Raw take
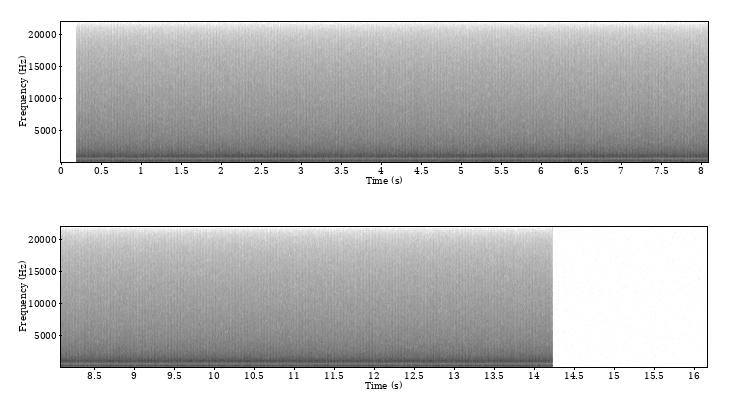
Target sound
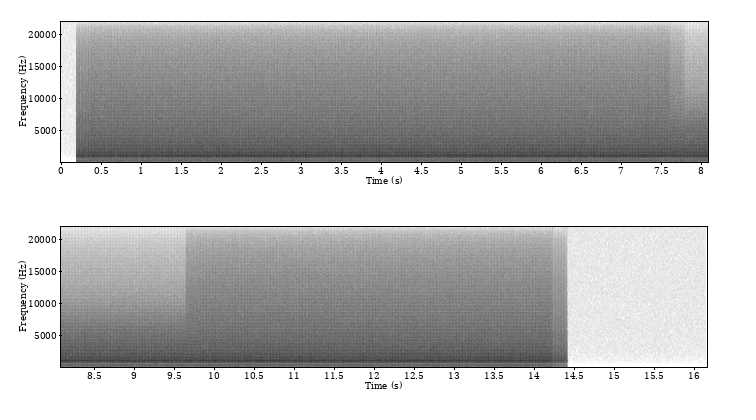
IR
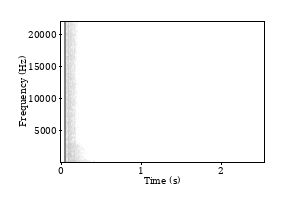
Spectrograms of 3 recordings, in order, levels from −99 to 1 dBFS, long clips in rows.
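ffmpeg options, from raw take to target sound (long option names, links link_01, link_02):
-filter_complex "[0:a]asettb=1/sr,asplit=3[link_01][link_02][link_03];[link_01]atrim=end=7.614[link_04];[link_02]atrim=start=7.61:end=9.65,asetpts=PTS-STARTPTS,afade=type=in:duration=0.004:curve=qsin,afade=type=out:start_time=2.036:duration=0.004:curve=qsin,acrossover=split=7500[link_05][link_06];[link_06]acompressor=threshold=-53dB:ratio=4:attack=1:release=60[link_07];[link_05][link_07]amix=inputs=2:normalize=0[link_08];[link_03]atrim=start=9.646[link_09];[link_04][link_08]acrossfade=duration=0.004:curve1=hsin:curve2=qsin[link_10];[link_10][link_09]acrossfade=duration=0.004:curve1=qsin:curve2=hsin,tiltshelf=frequency=660:gain=-8.5,aecho=1:1:142.9|183.7:0.355|0.501,volume=1.5dB"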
